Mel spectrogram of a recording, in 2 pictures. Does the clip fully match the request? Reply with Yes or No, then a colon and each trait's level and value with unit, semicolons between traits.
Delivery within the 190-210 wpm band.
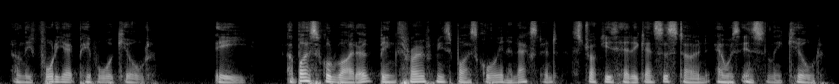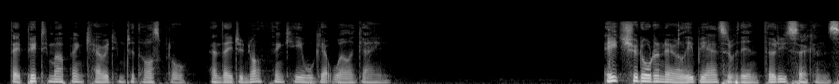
Yes: fast, 205 wpm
